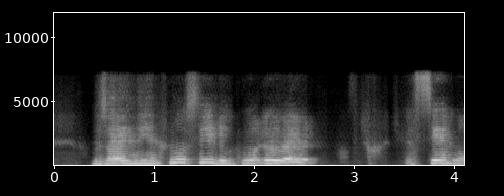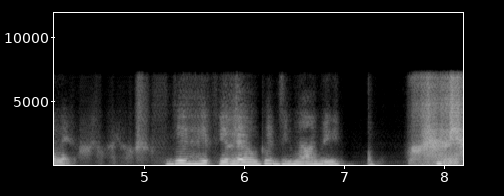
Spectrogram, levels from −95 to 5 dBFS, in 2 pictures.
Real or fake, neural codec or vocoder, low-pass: fake; codec, 16 kHz, 0.5 kbps, FreqCodec, smaller model; 7.2 kHz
